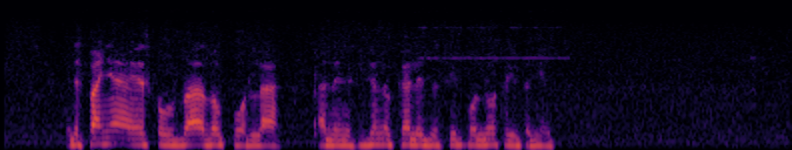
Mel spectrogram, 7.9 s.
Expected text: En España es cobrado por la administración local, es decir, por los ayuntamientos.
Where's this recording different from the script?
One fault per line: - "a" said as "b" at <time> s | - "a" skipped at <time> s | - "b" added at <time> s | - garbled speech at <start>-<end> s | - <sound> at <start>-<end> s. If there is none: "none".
none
